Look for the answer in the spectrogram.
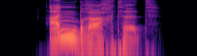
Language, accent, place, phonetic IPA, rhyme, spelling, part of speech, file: German, Germany, Berlin, [ˈanˌbʁaxtət], -anbʁaxtət, anbrachtet, verb, De-anbrachtet.ogg
- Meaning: second-person plural dependent preterite of anbringen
